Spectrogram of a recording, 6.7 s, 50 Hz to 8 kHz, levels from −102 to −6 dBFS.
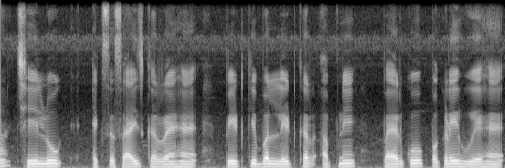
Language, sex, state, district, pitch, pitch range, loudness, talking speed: Hindi, male, Jharkhand, Jamtara, 130 Hz, 125-140 Hz, -16 LUFS, 140 wpm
